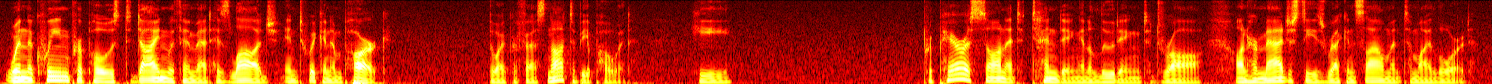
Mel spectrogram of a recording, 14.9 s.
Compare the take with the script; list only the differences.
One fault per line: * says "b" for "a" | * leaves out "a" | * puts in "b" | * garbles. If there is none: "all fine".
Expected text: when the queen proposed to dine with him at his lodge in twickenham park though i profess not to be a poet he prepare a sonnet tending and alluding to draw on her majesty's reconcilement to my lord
all fine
